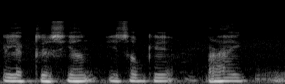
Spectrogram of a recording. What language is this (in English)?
Maithili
